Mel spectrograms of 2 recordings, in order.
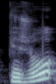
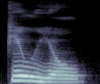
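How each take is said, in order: First: It is said the Russian way, close to French. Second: It is said the Spanish way, without a zh sound. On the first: "это мы уже приближенно всё-таки взяли транскрипцию французскую" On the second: "В испанском оно произносится как"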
